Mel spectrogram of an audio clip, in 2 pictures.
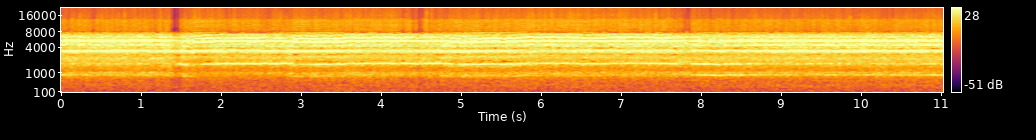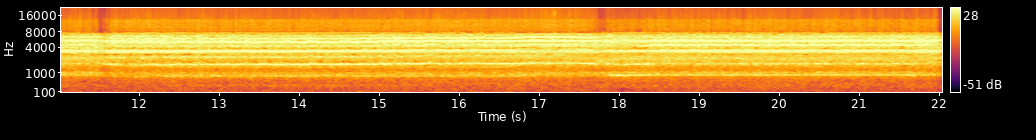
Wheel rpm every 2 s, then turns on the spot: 230, 230, 220, 230, 230, 230, 210, 210, 220, 230, 240.
none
